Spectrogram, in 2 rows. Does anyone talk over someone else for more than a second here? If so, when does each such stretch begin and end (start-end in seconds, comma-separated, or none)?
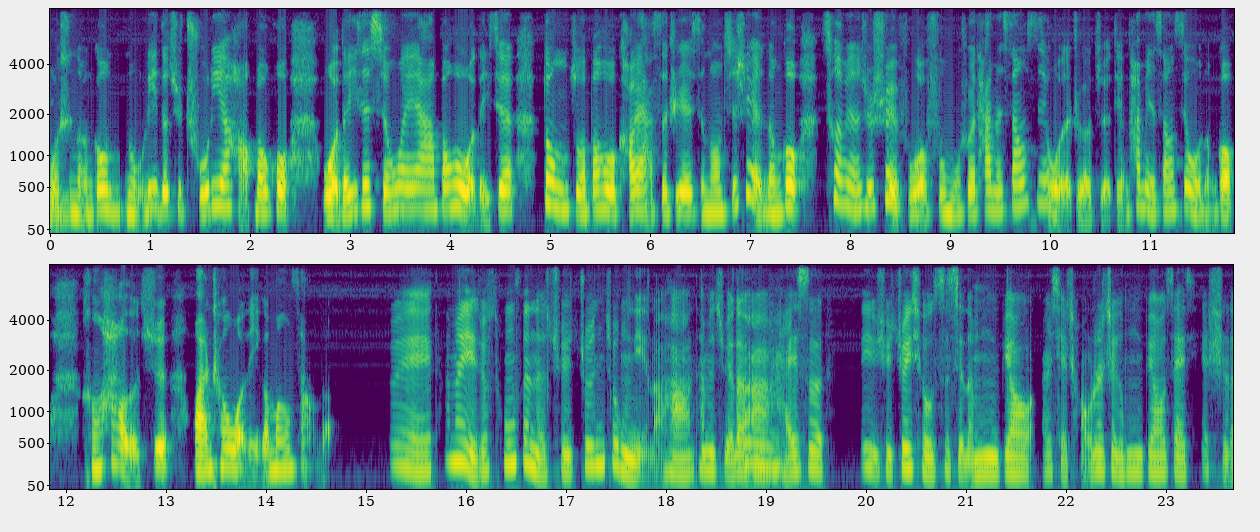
none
